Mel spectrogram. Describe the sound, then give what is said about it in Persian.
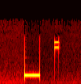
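Telephone keypad tones from a call being placed: a longer steady beep, then a brief higher dual-tone beep. A faint low hum runs underneath. “خب یک تماس میگیریم.”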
